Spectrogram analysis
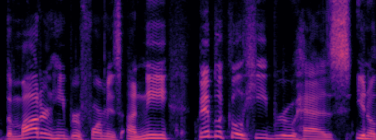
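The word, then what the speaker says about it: אני: So, the word ani, it's with a super short a vowel. Ani. Ani. Okay. So, don't hold it out. Um in Arabic it's Anna with a a longer a vowel at the beginning.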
